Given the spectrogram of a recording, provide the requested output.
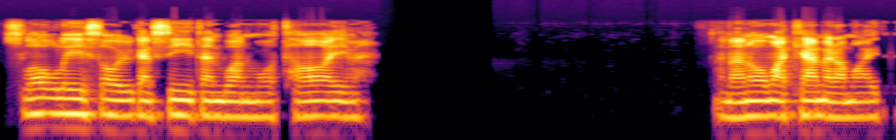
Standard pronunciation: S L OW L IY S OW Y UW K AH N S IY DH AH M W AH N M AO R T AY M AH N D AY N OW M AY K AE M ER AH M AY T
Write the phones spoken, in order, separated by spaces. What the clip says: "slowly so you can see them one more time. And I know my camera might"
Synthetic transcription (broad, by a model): S L OW L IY S OW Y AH K AH N S IY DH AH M W AH N M AO T AY M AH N AY N OW M AY K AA M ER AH M AY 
